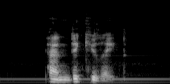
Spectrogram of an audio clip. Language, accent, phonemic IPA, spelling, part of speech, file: English, US, /pænˈdɪk.jə.leɪt/, pandiculate, verb, En-us-pandiculate.ogg
- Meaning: To fully stretch the torso and upper limbs, typically accompanied by yawning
